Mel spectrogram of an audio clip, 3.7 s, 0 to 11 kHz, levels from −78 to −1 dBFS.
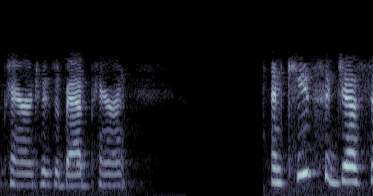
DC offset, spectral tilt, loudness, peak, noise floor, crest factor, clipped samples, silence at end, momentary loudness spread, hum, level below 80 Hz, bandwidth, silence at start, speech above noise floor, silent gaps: under 0.1%; -8 dB/octave; -26 LUFS; -6 dBFS; under -90 dBFS; 22 dB; under 0.1%; 0 s; 9 LU; none; -70 dBFS; 4.6 kHz; 0.05 s; over 64 dB; 1.89-2.62 s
